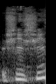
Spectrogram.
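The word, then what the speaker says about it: xixi: parle quoi tu vois donc chichi c'est pipi chichi ça s'écrit XI XI et c'est pipi petit café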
